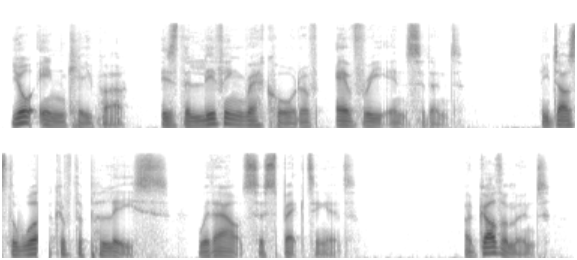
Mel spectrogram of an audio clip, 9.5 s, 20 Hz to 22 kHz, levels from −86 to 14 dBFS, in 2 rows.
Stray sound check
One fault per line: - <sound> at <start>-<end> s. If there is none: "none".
- dropout at 5.1-5.2 s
